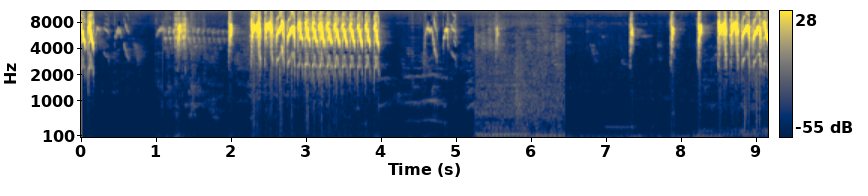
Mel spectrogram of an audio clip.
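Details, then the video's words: Sunbird, a lure recording for prompting birds to sing: high sharp chirps, a two-second burst of rapid buzzy repeated notes, a pause with faint low rumbling, then another fast high trill at the end. "PANCINGAN MAUT SOGON BIKIN GACOR NGLEPER"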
